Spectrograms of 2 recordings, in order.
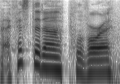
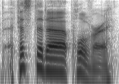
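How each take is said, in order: First: The second syllable is stressed heavily. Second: The second syllable is stressed lightly. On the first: The speaker calls it wrong. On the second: The speaker calls it right.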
